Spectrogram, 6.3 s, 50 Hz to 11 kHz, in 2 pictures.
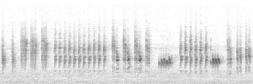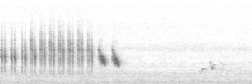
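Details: Black-browed reed warbler singing at the North Fuji Maneuver Area, Japan, on 23 July 2021: rapid series of high, dry chattering notes repeated in quick bursts, with brief clear whistled accents, ending abruptly after about four and a half seconds.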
